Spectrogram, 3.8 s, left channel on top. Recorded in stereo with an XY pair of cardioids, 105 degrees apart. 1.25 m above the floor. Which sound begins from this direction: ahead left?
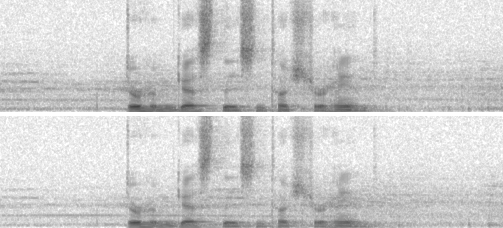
A man speaking, at 0.9 s.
